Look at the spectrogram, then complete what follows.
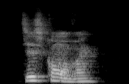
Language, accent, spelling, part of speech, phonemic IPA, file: French, Canada, disconvins, verb, /dis.kɔ̃.vɛ̃/, LL-Q150 (fra)-disconvins.wav
- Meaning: first/second-person singular past historic of disconvenir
